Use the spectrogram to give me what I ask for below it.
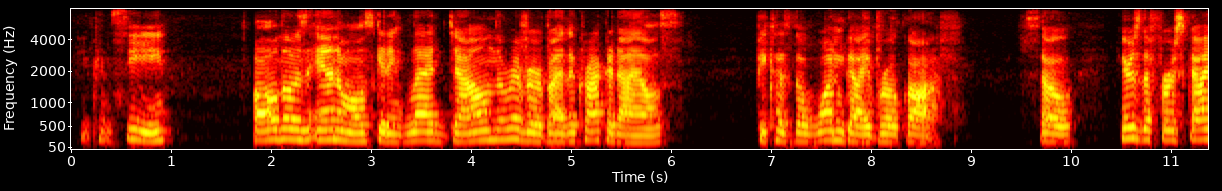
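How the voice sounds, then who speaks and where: A woman's voice: on the low side, creaky. A woman teacher reading a picture book aloud to students in a friendly, explaining way, with some fillers. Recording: dull lo-fi recording.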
